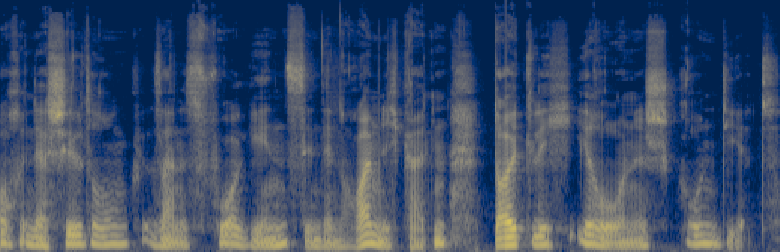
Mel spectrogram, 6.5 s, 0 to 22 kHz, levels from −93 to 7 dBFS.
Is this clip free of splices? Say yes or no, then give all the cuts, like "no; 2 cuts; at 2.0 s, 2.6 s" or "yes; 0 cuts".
yes; 0 cuts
